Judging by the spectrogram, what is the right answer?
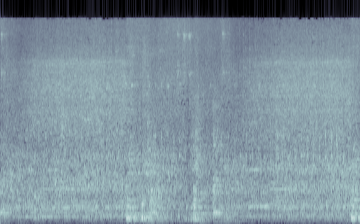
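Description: Cup-filling machine running: a steady hiss with mechanical clatter, and a few heavier knocks.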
